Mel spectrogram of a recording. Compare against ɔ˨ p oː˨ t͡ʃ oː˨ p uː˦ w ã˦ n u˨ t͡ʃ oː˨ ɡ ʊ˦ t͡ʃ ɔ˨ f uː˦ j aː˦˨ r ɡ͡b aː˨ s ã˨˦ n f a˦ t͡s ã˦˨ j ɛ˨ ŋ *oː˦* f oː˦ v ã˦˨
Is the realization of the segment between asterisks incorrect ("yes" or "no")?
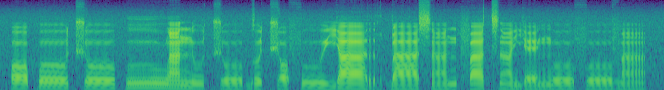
no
